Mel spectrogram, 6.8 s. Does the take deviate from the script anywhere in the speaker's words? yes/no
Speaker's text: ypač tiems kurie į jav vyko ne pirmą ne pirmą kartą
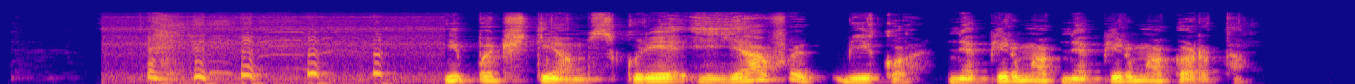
no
